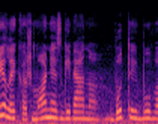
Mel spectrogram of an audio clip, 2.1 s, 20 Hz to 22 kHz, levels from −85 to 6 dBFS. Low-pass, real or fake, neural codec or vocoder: 14.4 kHz; real; none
